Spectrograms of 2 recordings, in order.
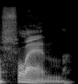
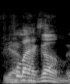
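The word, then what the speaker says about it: phlegm: Why the hell is f Do you know how to spell flem?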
